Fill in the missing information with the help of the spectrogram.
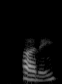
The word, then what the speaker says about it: Hynni: Let's talk about that, because we talked a little bit about, and it's spelled H-Y-N-N-I. – Right. – And it's pronounced honey.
